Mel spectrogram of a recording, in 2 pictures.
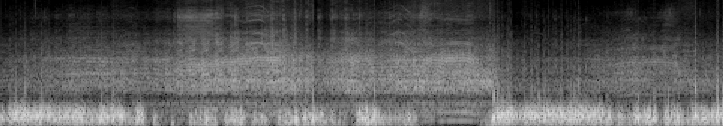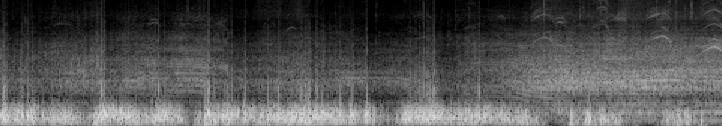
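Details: A Royal penguin colony on Macquarie Island in the sub-Antarctic. Loud, raucous braying bursts repeat in rough pulses separated by brief lulls, with many birds overlapping and higher drawn-out cries now and then.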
